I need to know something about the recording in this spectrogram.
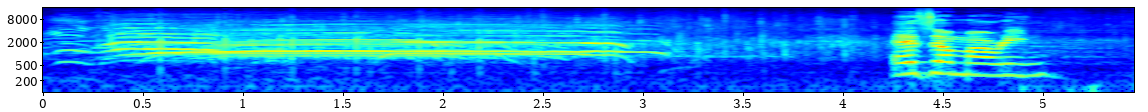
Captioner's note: cheers and applause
